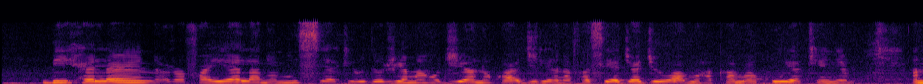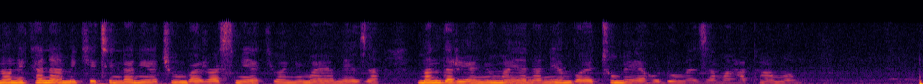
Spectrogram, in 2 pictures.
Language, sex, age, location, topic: Swahili, female, 18-24, Wajir, government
